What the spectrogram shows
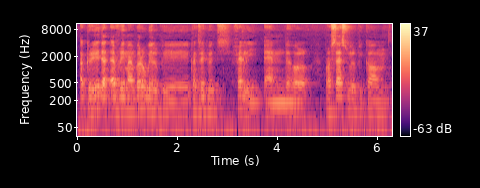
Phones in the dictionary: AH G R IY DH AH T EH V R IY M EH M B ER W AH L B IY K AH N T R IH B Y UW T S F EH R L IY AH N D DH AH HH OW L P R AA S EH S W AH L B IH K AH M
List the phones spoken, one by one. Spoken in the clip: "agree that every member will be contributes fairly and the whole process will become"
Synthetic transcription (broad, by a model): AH G R IY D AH T EH V R IY M EH M B ER W AH L B IY K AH N T R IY B Y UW T F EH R L IY AH N D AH HH OW L P R AA S EH S W AH L B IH K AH M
